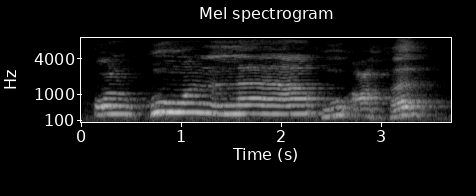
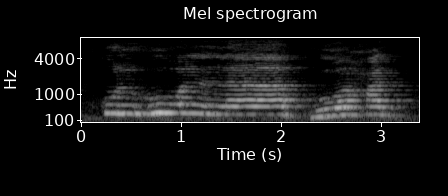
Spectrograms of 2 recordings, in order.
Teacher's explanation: And if we change Qaf, which is having two nukat, two simple Kaf, both are having the sounds alike but different articulation points. Qaf is originating from different articulation point and pronounced heavily, thick, while Kaf is simple with thin voice. If we change, replace the thick voice Kaf with thin voice Kaf, it becomes Kul huwallahu ahad, and the meaning totally changed.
